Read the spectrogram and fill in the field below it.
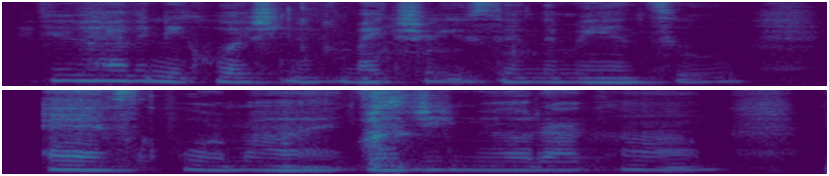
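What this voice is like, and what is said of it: Sexy radio announcer voice. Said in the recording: “I feel like I need to do my radio, like the radio, yes. ... Sexy voice.”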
